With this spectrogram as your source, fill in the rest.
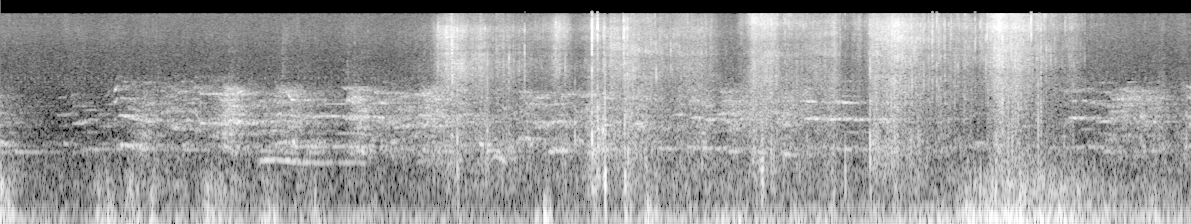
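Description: Boots crunch through dry grass.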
